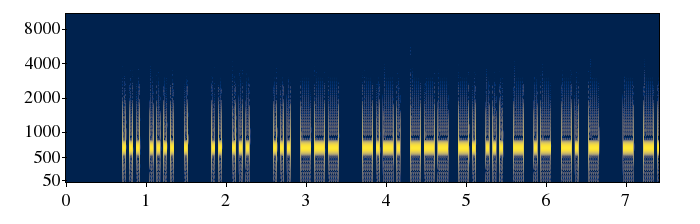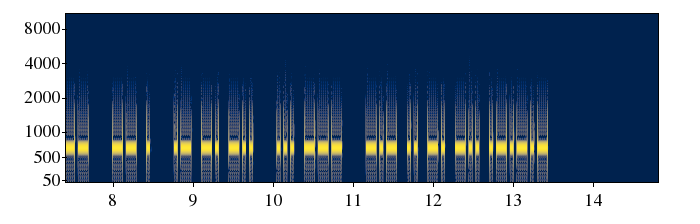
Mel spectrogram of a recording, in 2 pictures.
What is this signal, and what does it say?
Morse code, heard as a keyed tone, about 28 wpm, 700 Hz. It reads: SHE IS SO CONSTANT TO ME AND SO KIND.
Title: Sentences from Top 1500 Words 28wpm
